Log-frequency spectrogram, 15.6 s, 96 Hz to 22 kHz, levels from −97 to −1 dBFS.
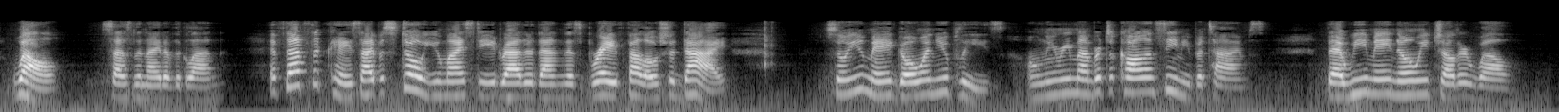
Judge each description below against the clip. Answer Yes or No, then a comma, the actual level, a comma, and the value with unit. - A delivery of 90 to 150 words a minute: No, average, 175 wpm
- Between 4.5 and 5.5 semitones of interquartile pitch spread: No, average, 3.9 semitones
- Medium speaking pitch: No, high, 210 Hz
